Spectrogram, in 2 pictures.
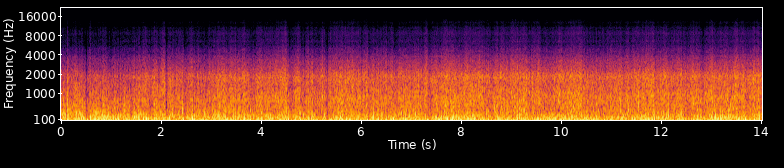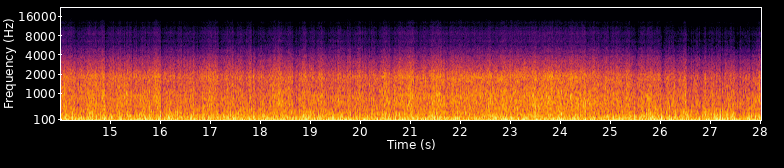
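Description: Steady wind rushing over the microphone of a camera on a motorcycle at highway speed, with the motorcycle's running and road noise underneath.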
